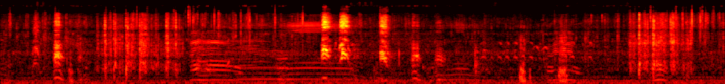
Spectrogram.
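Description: Coscoroba swan giving a brief run of nasal, honking notes with flat tones in the middle, among sharp clicks and faint human voices.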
